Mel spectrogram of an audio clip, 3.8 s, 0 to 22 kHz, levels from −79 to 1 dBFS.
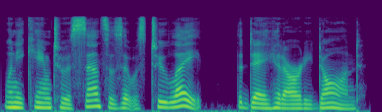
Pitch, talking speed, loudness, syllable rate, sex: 165 Hz, 235 wpm, -17 LUFS, 5.8 syllables/s, female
